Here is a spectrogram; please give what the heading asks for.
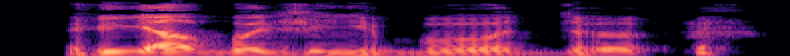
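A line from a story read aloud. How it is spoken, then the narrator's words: Groaning, breathless with laughter. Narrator (Russian): простонал, задыхаясь от смеха байкер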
